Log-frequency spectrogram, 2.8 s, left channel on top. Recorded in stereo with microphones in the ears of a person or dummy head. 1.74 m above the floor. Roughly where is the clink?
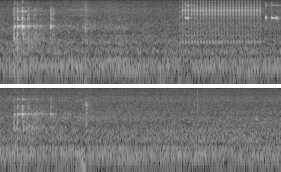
Left.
